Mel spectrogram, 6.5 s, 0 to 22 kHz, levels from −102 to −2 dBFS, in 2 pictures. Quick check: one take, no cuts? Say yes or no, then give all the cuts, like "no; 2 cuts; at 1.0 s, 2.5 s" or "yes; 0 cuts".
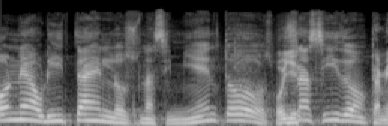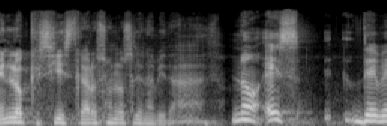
no; 4 cuts; at 2.5 s, 3.9 s, 4.3 s, 5.1 s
